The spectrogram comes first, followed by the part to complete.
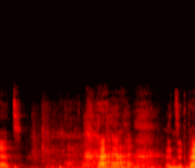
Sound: all laugh

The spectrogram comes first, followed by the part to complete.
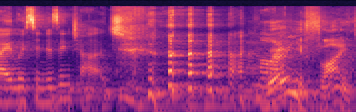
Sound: laughs

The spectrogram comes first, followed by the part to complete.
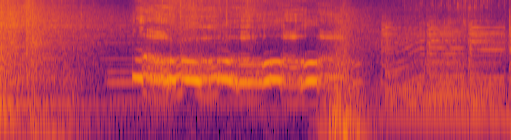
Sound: groaning

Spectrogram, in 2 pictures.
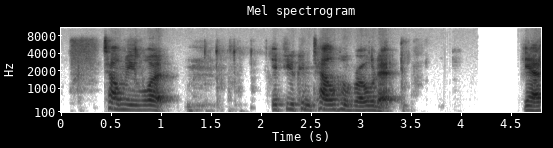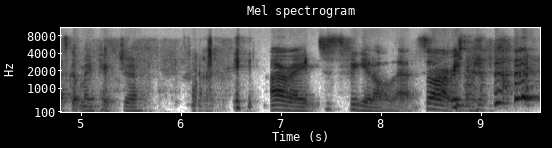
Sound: laughs

